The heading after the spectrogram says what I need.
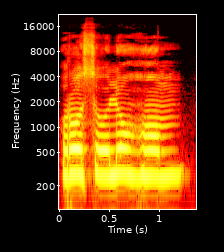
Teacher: کلمت رسلہم میں را پہ سین پہ لام پہ اور ہا پہ چاروں پہ پیش ہے تو ہم یہ چاروں پیش کو برابر سے ادا کریں گے اور اسے برابر سے ظاہر کریں گے.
